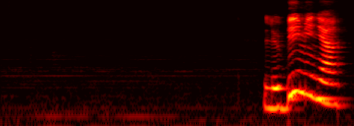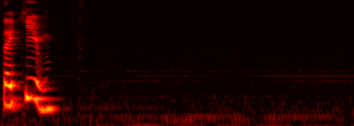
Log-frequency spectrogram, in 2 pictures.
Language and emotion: Russian, positive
